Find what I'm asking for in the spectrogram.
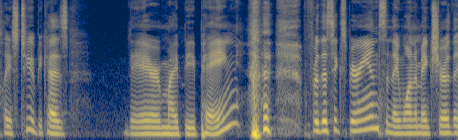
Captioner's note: laugh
